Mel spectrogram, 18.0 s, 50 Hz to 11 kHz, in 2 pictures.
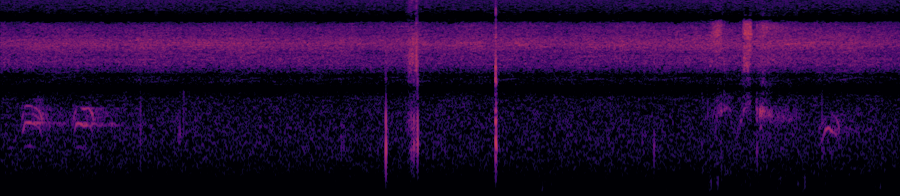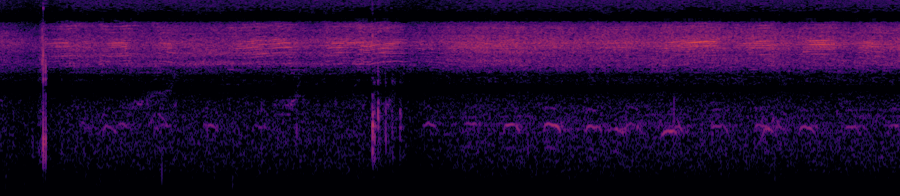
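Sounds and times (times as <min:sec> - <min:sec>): steady high-pitched hiss: 0:00.0 - 0:18.0.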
